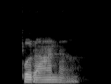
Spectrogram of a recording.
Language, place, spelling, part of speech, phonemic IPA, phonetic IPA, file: Hindi, Delhi, पुराना, adjective, /pʊ.ɾɑː.nɑː/, [pʊ.ɾäː.näː], LL-Q1568 (hin)-पुराना.wav
- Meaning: 1. old (not of biological age) 2. ancient 3. long-standing, old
